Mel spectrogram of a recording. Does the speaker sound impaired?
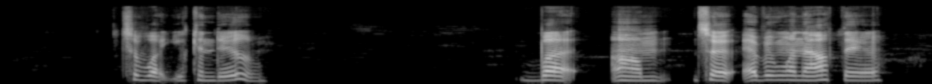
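Yes: cerebral palsy; uses power wheelchair.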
